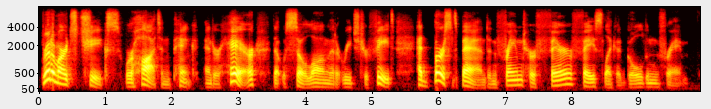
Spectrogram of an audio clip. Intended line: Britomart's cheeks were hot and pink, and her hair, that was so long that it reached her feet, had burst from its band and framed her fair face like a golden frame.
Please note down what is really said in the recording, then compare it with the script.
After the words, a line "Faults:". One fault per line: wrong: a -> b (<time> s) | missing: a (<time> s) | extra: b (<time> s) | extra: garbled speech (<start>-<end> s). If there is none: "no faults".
Britomart's cheeks were hot and pink, and her hair, that was so long that it reached her feet, had burst its band and framed her fair face like a golden frame.
Faults:
missing: from (6.2 s)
